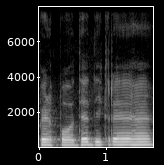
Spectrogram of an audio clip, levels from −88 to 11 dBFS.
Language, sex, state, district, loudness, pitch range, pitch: Hindi, male, Jharkhand, Garhwa, -13 LUFS, 155-165 Hz, 160 Hz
